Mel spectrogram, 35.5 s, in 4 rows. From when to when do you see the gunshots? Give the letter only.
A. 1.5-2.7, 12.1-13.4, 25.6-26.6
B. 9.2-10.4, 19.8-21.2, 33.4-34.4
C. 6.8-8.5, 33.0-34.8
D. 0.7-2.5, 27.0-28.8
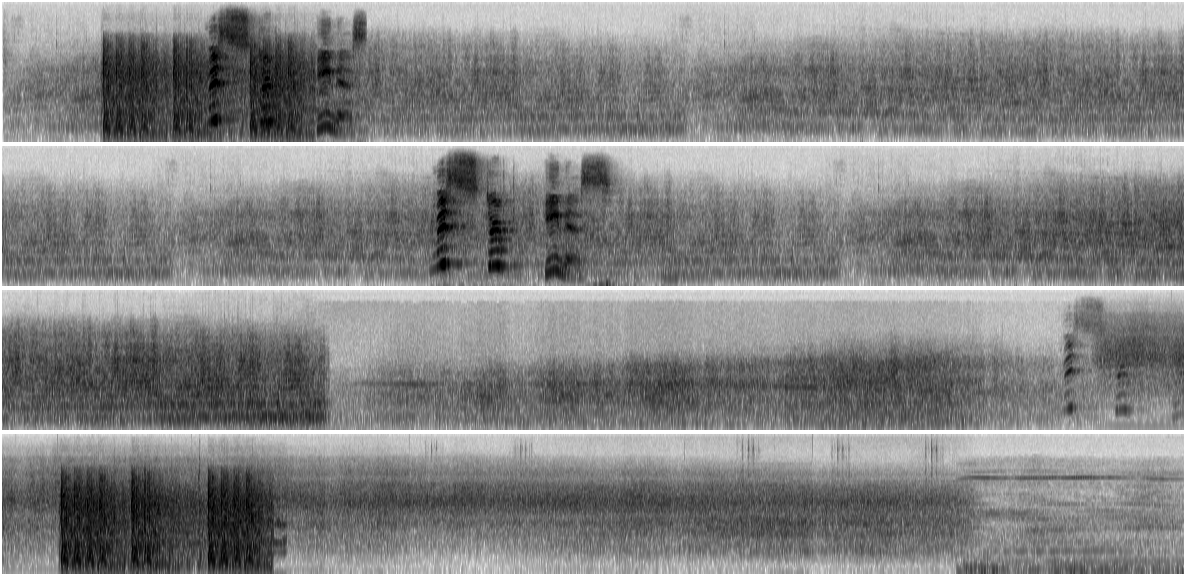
D.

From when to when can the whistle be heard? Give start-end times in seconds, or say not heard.
not heard.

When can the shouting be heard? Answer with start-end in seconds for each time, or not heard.
1.5-2.7, 12.1-13.4, 25.6-26.6.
